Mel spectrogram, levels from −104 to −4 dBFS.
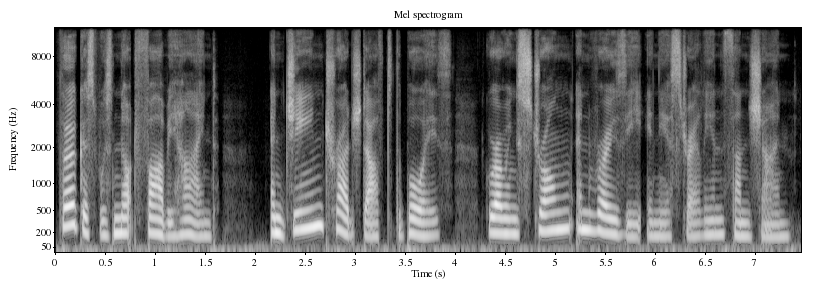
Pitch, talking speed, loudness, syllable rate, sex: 190 Hz, 155 wpm, -20 LUFS, 4.5 syllables/s, female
